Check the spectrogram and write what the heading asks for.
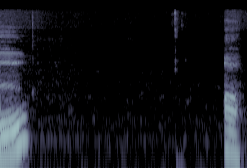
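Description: A woman's voice sounding one short drawn-out syllable that rises in pitch at the very start, then near silence with one faint click shortly before the end.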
